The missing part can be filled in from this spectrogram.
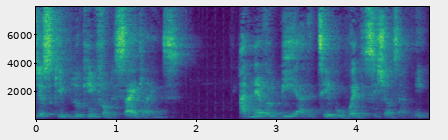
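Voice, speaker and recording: This man's pitch is fairly low, and his intonation stays monotone and flat. He speaks at a fairly quick pace. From Nigeria, Igbo. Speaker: spoken word poet, advertising creative director, conference speaker. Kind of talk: conference talk, conversational speech. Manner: conversational, punchy.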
